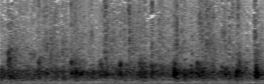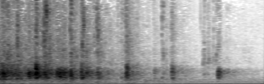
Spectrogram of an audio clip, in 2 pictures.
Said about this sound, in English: Give Liz a round of applause.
